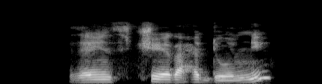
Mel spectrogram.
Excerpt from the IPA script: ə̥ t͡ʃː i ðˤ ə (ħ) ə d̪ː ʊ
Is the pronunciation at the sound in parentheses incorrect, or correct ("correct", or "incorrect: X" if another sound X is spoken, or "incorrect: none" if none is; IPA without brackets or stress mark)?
correct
